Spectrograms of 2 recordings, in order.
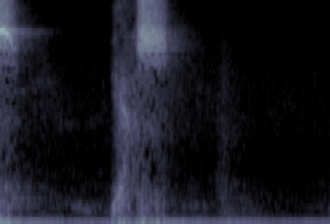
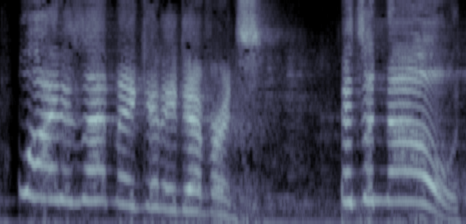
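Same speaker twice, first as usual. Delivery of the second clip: much higher, shouted disbelief; exasperated protest; 13 semitones higher than usual. Retold or imitated. Listener frustrated with the preacher's no ticket, high exasperated shout.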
